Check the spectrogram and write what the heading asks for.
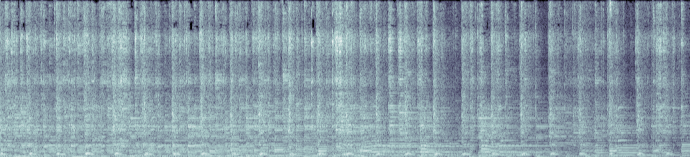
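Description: Background music with a steady, quick beat, growing quieter near the end.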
